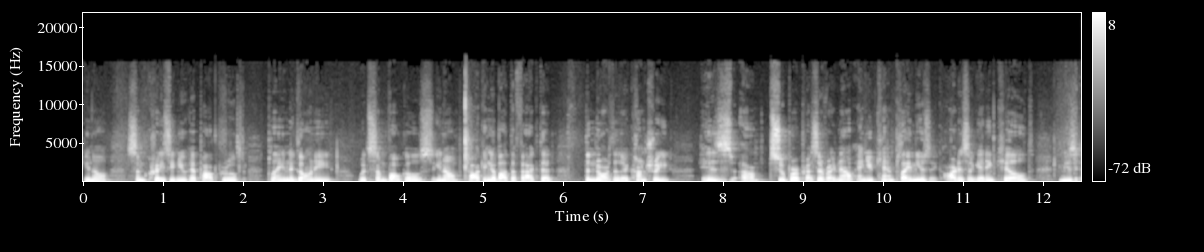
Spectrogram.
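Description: Gravelly man telling stories on stage. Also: on the low side. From Poland. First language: Polish. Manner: animated, gesturing, conversational with many fillers. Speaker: radio DJ giving a stage talk. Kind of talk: storytelling talk on stage. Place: stage before a seated audience in a dark hall.

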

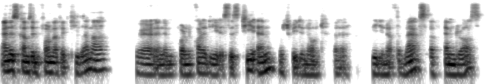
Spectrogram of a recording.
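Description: A young man presenting research in a technical talk over a video call, explaining in a halting, hesitant way. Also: lowish voice, gravelly, a little mellow. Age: young adult.

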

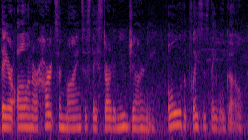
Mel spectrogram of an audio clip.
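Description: An older woman reading a short message of encouragement to her parish over video. Her voice sits at an average pitch with a gravelly fry, and she reads gently and steadily. There is faint noise in the background. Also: flat delivery, normal speed. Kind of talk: read message to congregation.

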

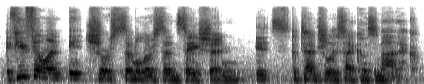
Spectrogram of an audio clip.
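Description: An actress playing a cold, clinical female scientist villain in a video game, detached and deadpan. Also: sits low, fairly quick, slight background noise.

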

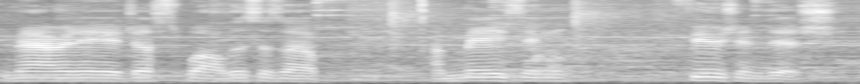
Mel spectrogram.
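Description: A man's voice: mid-range voice, fairly even intonation, a little slow, loud music behind the voice. Man eagerly tasting food on camera. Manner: enthusiastic, savoring each bite with "mm". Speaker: food vlogger. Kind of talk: casual food vlog narration. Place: roadside restaurant in a hot desert town.

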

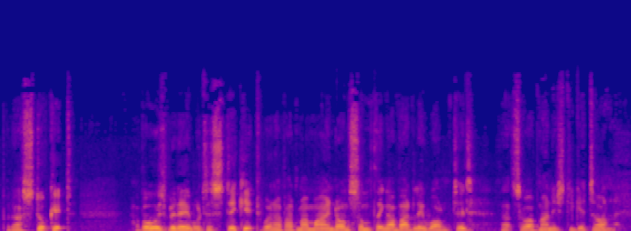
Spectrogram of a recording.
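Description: A man's voice: lowish voice, steady tone, fast talker, slightly rough. An actor playing a hard, bitter self-made man in a radio drama, blunt and scornful, with menace. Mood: resentful.

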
